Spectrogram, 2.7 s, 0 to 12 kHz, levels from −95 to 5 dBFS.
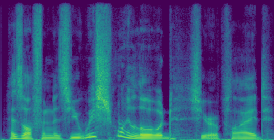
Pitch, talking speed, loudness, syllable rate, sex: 140 Hz, 195 wpm, -17 LUFS, 4.6 syllables/s, male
